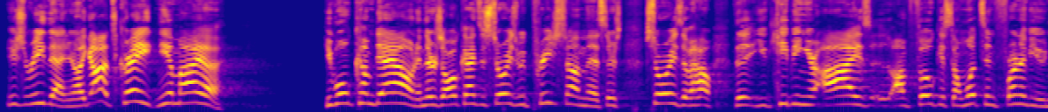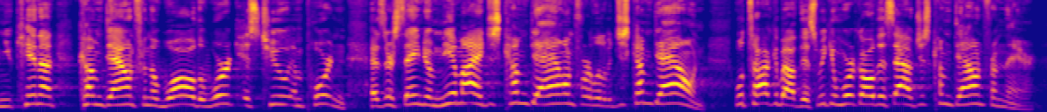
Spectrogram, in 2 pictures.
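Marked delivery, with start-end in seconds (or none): 0.9-4.2 high, loud burst of mock delight; pitched way up, playing impressed; acted enthusiasm. Acts out an enthusiastic reader. 14.9-20.8 high, loud pleading call; insistent, pitched-up mock persuasion; acted coaxing. Acts enemies coaxing Nehemiah down.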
